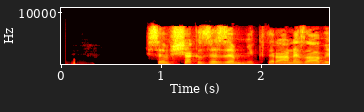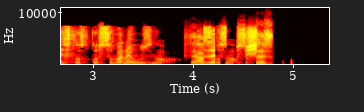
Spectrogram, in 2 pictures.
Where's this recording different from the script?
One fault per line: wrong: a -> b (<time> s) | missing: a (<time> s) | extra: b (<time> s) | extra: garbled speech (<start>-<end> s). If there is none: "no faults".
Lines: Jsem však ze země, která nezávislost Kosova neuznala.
extra: garbled speech (3.9-4.8 s)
